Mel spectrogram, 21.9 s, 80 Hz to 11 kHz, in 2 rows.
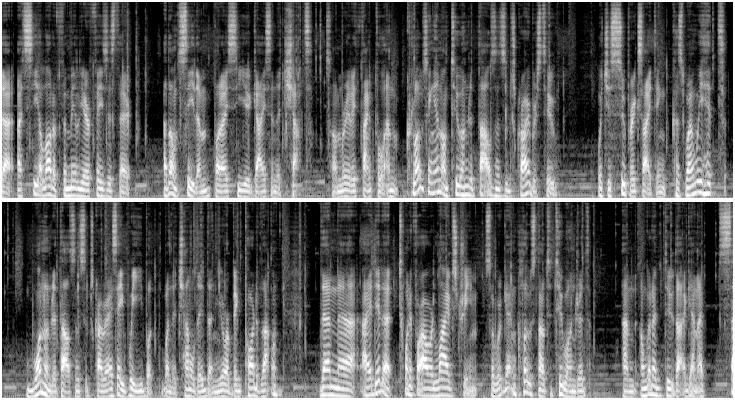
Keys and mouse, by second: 1.1 middle click, 1.5 r, 2.6 g, 3.4 middle click, 4.1 shift+d, 4.6 middle click, 5.6 r, 6.1 middle click, 7.3 r, 8.1 g, 8.6-9.7 middle drag, 9.9 r, 10.5 g, 11.0 middle click, 11.8 g, 12.4 middle click, 13.3 r, 14.0 g, 14.5 middle click, 15.3 middle click, 15.8 g, 17.5 middle click, 18.3 r, 19.0 g, 19.6 middle click, 20.2 g, 21.2 middle click, 21.8 r.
